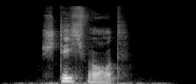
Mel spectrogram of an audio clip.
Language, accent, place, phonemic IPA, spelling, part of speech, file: German, Germany, Berlin, /ˈʃtɪçˌvɔʁt/, Stichwort, noun, De-Stichwort.ogg
- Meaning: 1. keyword 2. headword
